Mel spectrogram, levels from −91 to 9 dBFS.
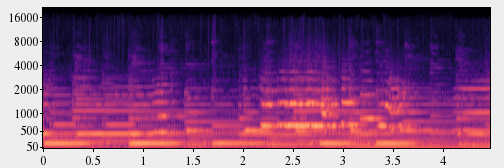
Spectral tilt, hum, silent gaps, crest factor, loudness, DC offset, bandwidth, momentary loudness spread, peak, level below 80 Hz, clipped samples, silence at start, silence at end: -9.5 dB/octave; none; none; 16 dB; -17 LUFS; under 0.1%; 5.2 kHz; 12 LU; -2 dBFS; -34 dBFS; under 0.1%; 0 s; 0 s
